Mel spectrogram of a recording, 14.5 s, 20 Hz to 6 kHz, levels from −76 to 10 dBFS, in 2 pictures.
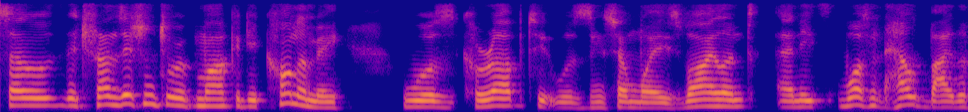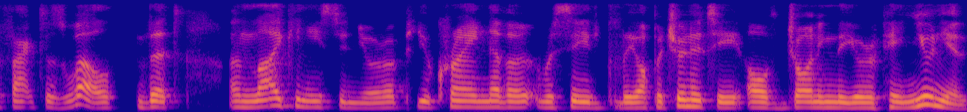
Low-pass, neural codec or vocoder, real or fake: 5.4 kHz; codec, 24 kHz, 1.2 kbps, DualCodec; fake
